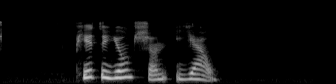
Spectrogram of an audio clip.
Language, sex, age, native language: Icelandic, female, 9, Icelandic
